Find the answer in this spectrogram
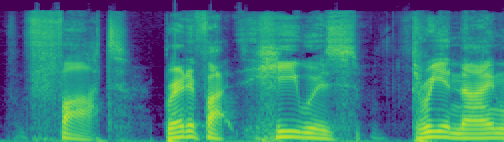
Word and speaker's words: Pfaadt: It's spelled PFAADT. If Travis Kelce stops doing the Pfizer ads, Pfaadt PF for Pfizer.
